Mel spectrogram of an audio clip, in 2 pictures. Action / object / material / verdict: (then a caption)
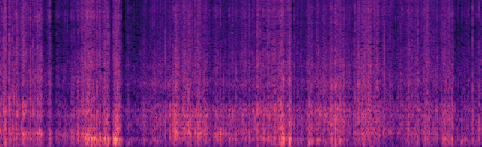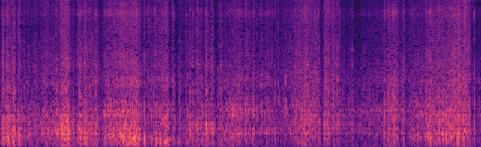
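scrape / melamine foam sponge / melamine foam / none. A wooden clothes brush with dark bristles is swept fast and aggressively over a solid block of white melamine foam magic eraser sponge. The result is a dense, continuous run of scratchy, crackling strokes across the full range, with a bright bristly hiss and occasional sharper swipes standing out.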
